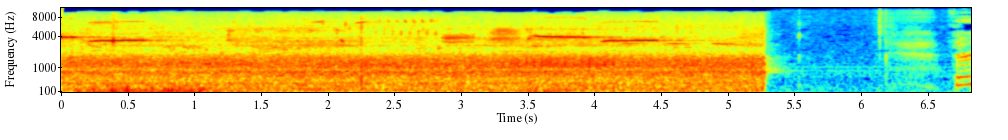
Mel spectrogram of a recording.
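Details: Black-capped Chickadee, a winter bird common at Toronto feeders, giving its mating-season hey-sweetie call, not its winter call: clear, high, whistled notes over a steady hiss that cuts off into silence.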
